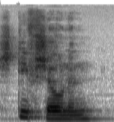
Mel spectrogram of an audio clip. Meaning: plural of stiefzoon
- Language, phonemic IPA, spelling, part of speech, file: Dutch, /ˈstifsonə(n)/, stiefzonen, noun, Nl-stiefzonen.ogg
